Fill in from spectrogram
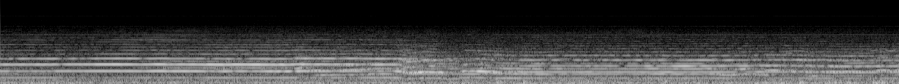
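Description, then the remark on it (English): A train passes in the early morning with a long, steady horn-like drone whose pitch wavers and dips midway, holding loud and continuous throughout with no voices. “Only the trains and the imams are awake.”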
